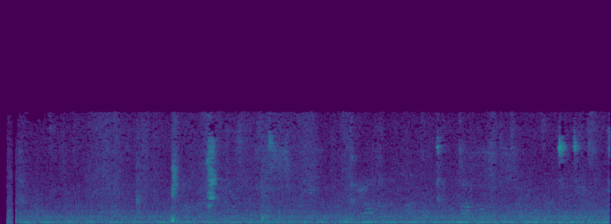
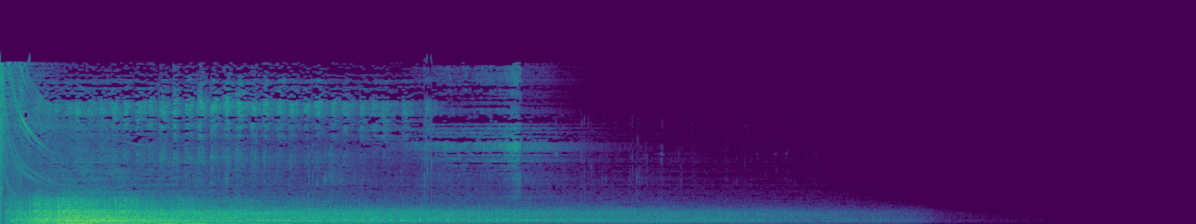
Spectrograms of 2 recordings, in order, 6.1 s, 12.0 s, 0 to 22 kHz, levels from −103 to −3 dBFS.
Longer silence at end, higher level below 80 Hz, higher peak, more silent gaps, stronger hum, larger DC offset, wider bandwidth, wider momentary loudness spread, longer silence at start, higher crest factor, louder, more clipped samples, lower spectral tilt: second, 0 s vs 4.3 s; second, under -90 dBFS vs -44 dBFS; second, -36 dBFS vs -14 dBFS; neither; neither; neither; second, 11.5 kHz vs 16 kHz; second, 8 LU vs 26 LU; about the same, 0.05 s vs 0 s; about the same, 24 dB vs 22 dB; second, -60 LUFS vs -33 LUFS; neither; second, -3 dB/octave vs -5.5 dB/octave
